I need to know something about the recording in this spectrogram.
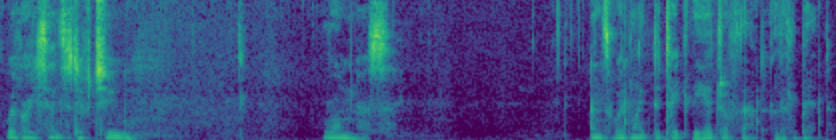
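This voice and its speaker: An ASMR role-play by a woman as an eerie, gentle undead mentor in a creepy audio drama. Her voice is very breathy and low, mellow at the edges. She instructs softly and patiently, with quiet unease underneath. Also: fairly even intonation, unhurried, long pauses, heavily acted. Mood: calm, quietly menacing. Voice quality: breathy, husky soft voice.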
